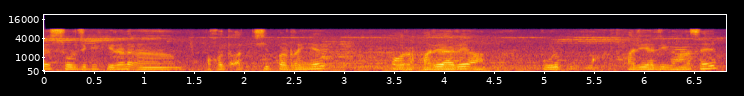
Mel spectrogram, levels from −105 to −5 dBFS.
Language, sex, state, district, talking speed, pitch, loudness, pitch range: Hindi, male, Uttar Pradesh, Lucknow, 140 wpm, 150 Hz, -18 LUFS, 140-155 Hz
